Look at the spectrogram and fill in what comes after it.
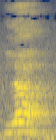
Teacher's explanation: पार्श्विक यानी जीभ के दोनों पार्श्व से होकर हवा निकलती है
